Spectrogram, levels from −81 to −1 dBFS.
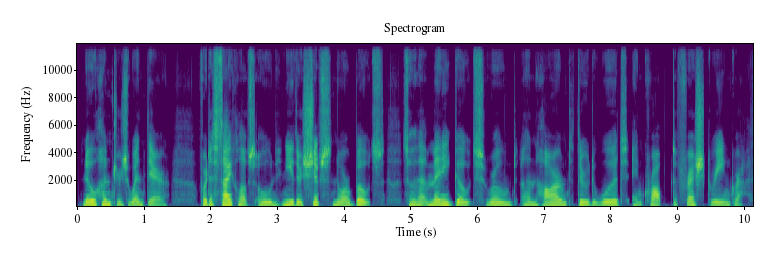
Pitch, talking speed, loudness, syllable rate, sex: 225 Hz, 160 wpm, -17 LUFS, 4.3 syllables/s, female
